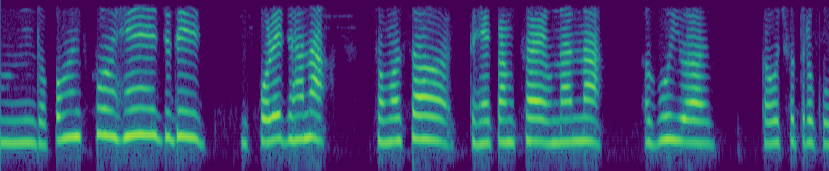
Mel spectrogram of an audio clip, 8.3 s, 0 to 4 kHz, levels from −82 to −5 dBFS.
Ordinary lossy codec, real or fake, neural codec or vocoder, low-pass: none; real; none; 3.6 kHz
